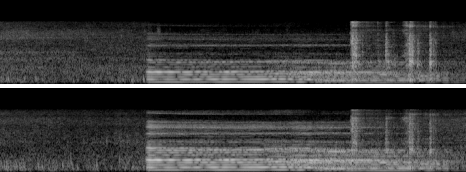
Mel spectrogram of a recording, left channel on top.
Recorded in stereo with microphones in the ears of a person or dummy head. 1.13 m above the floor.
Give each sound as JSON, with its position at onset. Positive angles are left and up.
{"t": 1.5, "sound": "singing", "side_deg": -45, "distance_m": 1.2}
{"t": 3.5, "sound": "cutlery clinking", "side_deg": 30, "distance_m": 0.6}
